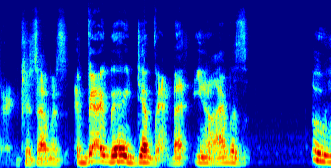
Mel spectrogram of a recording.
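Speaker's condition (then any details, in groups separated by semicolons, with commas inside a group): Friedreich's ataxia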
